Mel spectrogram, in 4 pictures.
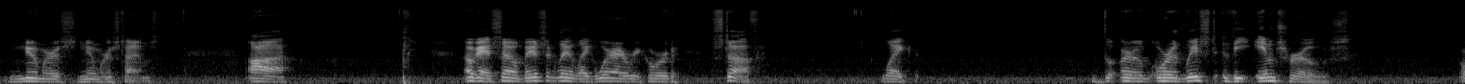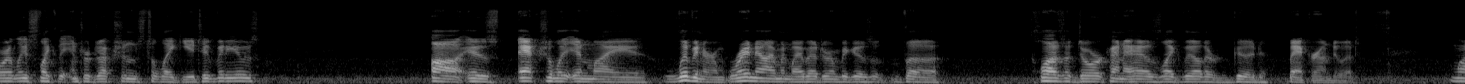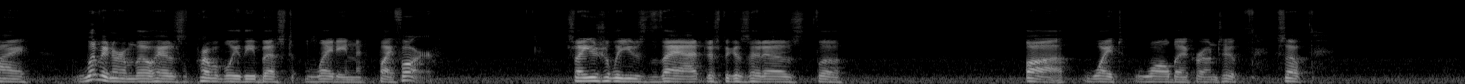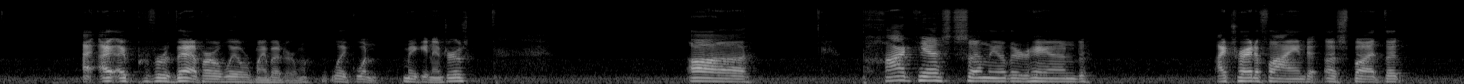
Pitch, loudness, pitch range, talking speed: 125 Hz, -31 LUFS, 105-145 Hz, 115 wpm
